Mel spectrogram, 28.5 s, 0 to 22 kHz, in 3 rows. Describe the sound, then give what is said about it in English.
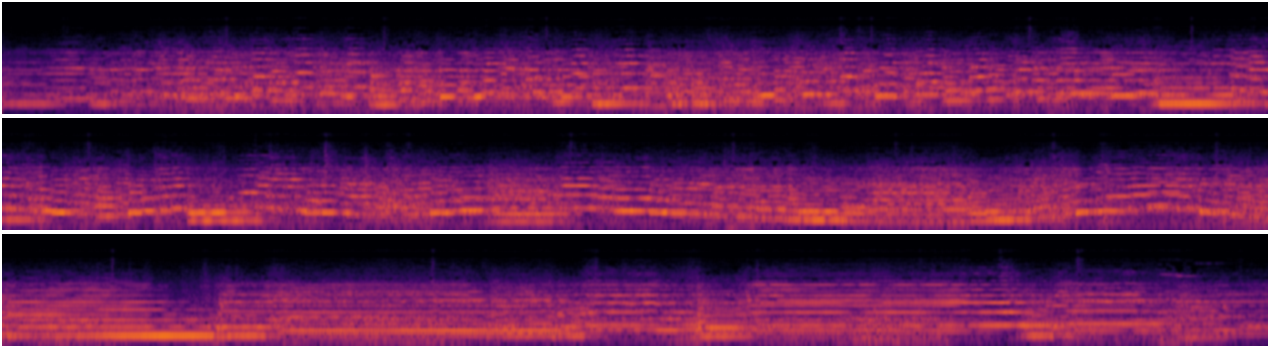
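A Stradivarius violin made in 1713, played by Joshua Bell in an arcade at the top of an escalator in a Washington subway station, plays a solo melody that stays steady in loudness, with sweeping phrases that rise and fall, long sustained notes and rich bright overtones, and no voices. “Bell plays a $4 million Stradivarius made in 1713.”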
